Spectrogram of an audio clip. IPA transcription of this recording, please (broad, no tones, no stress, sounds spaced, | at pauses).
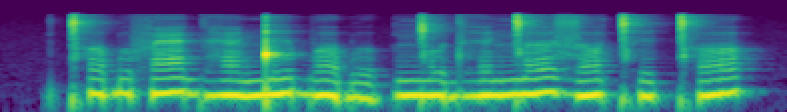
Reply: ǀʰ ʌ ɓ ʊ f æ ɡʱ æ ŋ͡ǃ ɪ b ʌ ɓ ʊ | ŋ͡ǀ ʊ dʱ ɛ ŋ͡ǀ ɜ z ʌ ǀʰ ɪ ǀʰ ʌ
